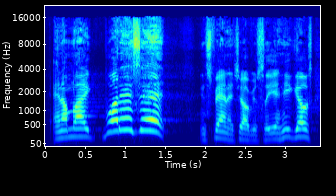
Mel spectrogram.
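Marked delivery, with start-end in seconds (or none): 0.7-1.5 high, raised calling voice; yelled question. Retold or imitated. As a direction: holler back to a friend. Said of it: "I would scream at Adrian".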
